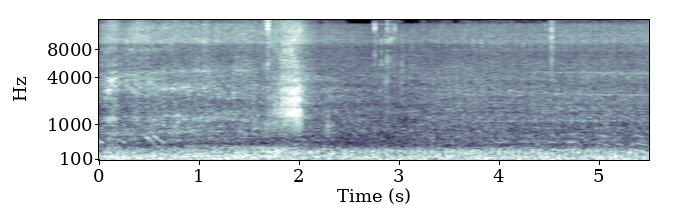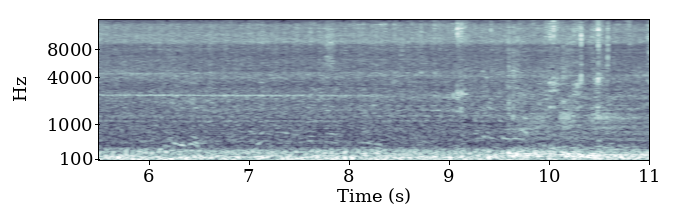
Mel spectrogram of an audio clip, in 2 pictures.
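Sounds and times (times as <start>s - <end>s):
off-road vehicle engines rumbling: 0.0s - 11.0s.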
